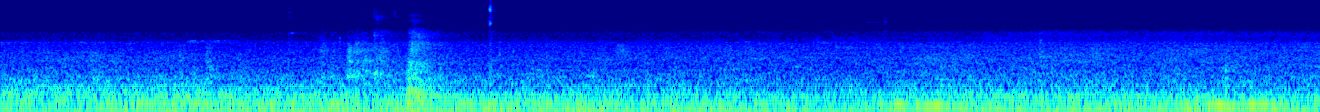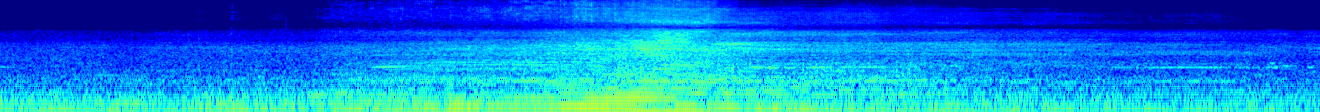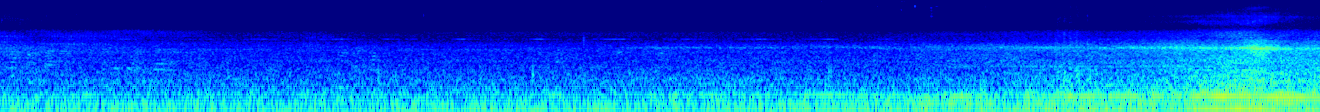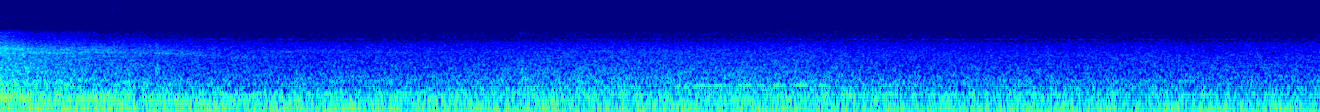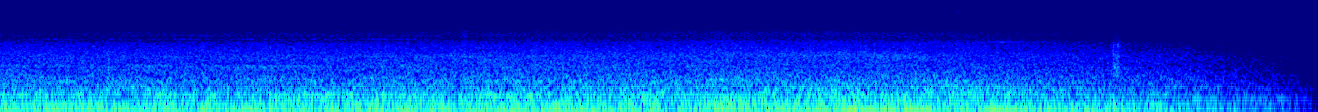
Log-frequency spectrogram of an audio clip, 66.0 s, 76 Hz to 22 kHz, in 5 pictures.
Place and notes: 聚盛里, Zhongshan District - small streets
walking in the small streets, Environmental sounds, Traffic Sound, Binaural recordings, Zoom H4n+ Soundman OKM II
